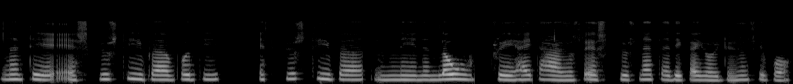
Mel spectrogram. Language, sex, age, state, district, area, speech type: Manipuri, female, 18-30, Manipur, Senapati, rural, spontaneous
